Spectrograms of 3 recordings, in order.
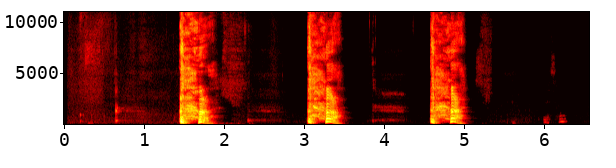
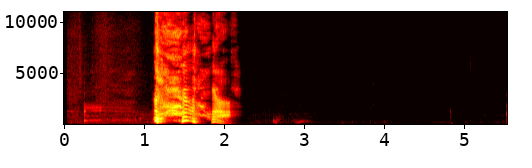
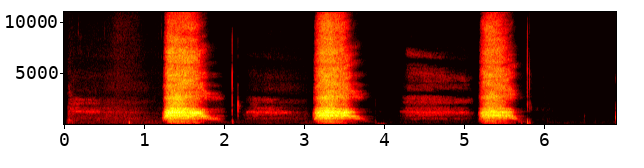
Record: {"three_cough_length": "6.6 s", "three_cough_amplitude": 32767, "three_cough_signal_mean_std_ratio": 0.28, "cough_length": "5.5 s", "cough_amplitude": 32768, "cough_signal_mean_std_ratio": 0.26, "exhalation_length": "6.9 s", "exhalation_amplitude": 30947, "exhalation_signal_mean_std_ratio": 0.36, "survey_phase": "beta (2021-08-13 to 2022-03-07)", "age": "45-64", "gender": "Male", "wearing_mask": "No", "symptom_none": true, "smoker_status": "Ex-smoker", "respiratory_condition_asthma": false, "respiratory_condition_other": false, "recruitment_source": "REACT", "submission_delay": "2 days", "covid_test_result": "Negative", "covid_test_method": "RT-qPCR", "influenza_a_test_result": "Negative", "influenza_b_test_result": "Negative"}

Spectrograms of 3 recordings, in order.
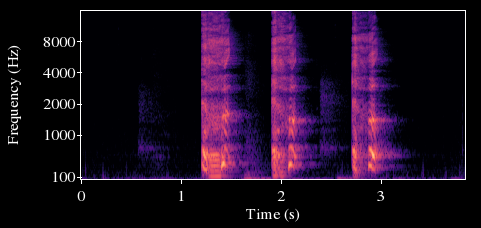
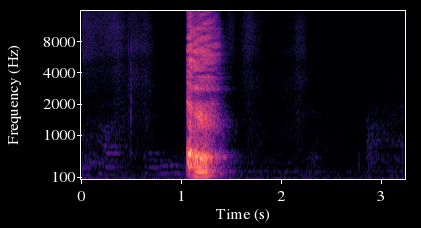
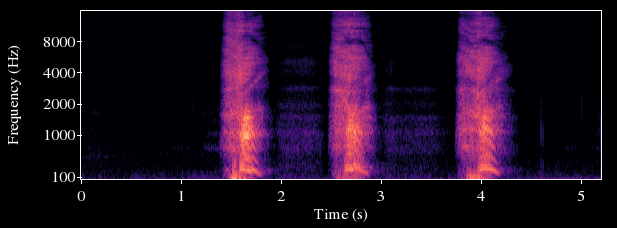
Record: {"three_cough_length": "3.8 s", "three_cough_amplitude": 16258, "three_cough_signal_mean_std_ratio": 0.33, "cough_length": "3.2 s", "cough_amplitude": 20647, "cough_signal_mean_std_ratio": 0.22, "exhalation_length": "5.2 s", "exhalation_amplitude": 24824, "exhalation_signal_mean_std_ratio": 0.3, "survey_phase": "beta (2021-08-13 to 2022-03-07)", "age": "18-44", "gender": "Female", "wearing_mask": "No", "symptom_runny_or_blocked_nose": true, "symptom_sore_throat": true, "symptom_fatigue": true, "symptom_headache": true, "symptom_other": true, "symptom_onset": "3 days", "smoker_status": "Never smoked", "respiratory_condition_asthma": false, "respiratory_condition_other": false, "recruitment_source": "Test and Trace", "submission_delay": "1 day", "covid_test_result": "Positive", "covid_test_method": "ePCR"}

